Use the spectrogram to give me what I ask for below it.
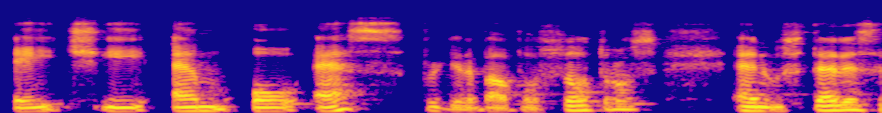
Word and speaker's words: hemos: There will be an H in all the conjugations, but of course the H is silent in Spanish.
